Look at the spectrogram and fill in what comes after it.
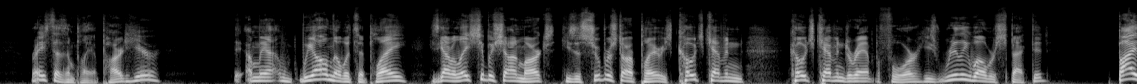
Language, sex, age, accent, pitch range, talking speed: English, male, 50-69, American, 110-150 Hz, 185 wpm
